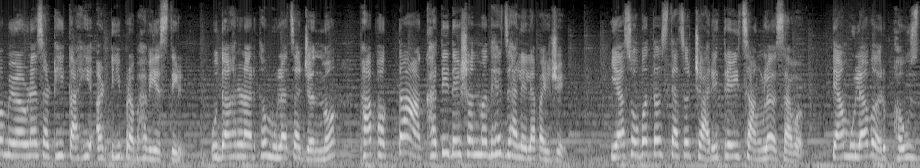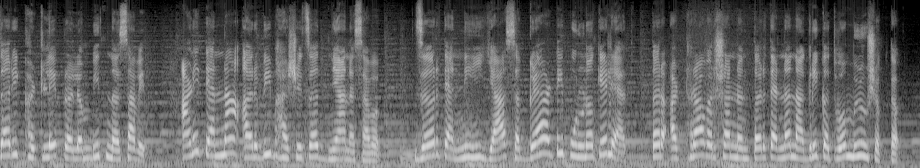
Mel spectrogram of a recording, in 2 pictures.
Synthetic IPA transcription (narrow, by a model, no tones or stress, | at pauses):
miɭəʋɳjasaʈiːkaɦiːʔəʈiːpɾəbʱaʋiːəst̪iːl | ud̪aɦəɾɳaɾt̪ʰəmulat͡sad͡ʑənmə | hafək̚t̪əakʰat̪iːd̪eɕamːəd̪ʱjed͡zʱalelapaɦid͡ʑe | jasobət̪ət͡st̪jat͡səːt͡ɕaɾit̪ɾeɭit͡sãŋɡləːsaʋəːt̪jamulaʋəɾpʰəwd͡zd̪aɾiːkʰːəʈlepɾələmbʱit̪nəsaʋet̪̚ | aɽ̃it̪janːaʔəɾbibʱaʂet͡səːd̪njanəsaʋəː | d͡zəɾt̪janːiːjasəɡɭjaːʈiːpuɾɳəkeljat̪ːəɾəʈʰɾaʋəɾʂanːənt̪əɾt̪janːanaɡɾikət̪ʋəmiɭuɕək̚t̪əː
